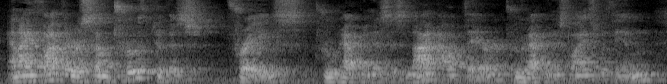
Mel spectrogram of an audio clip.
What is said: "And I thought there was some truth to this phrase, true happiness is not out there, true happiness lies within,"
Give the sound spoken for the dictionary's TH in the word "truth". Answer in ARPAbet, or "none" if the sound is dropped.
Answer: TH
